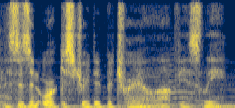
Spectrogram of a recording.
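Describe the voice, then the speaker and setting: A man voicing a calm, guarded young traveler in a video game, measured, sober and understated. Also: on the low side, loud music behind the voice, close to an everyday voice. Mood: dry, annoyed. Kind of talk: restrained video game voice acting.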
